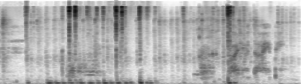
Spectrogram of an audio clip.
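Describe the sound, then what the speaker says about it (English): Rapid clicking keystrokes on a computer keyboard, close and irregular, mixed with soft, murmured talk from people nearby. "Why are you typing?"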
